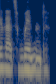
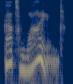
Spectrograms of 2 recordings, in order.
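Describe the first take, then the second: First: "wind" sounded out with a short i, like moving air; sounding out words. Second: "wind" said with a long i, like winding a watch; "wind" rhymes with kind here; corrected pronunciation. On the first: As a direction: read "wind" as the breeze word, short vowel. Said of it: "I sound it out and I say". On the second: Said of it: "that's no longer wind". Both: Shown as a demonstration.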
